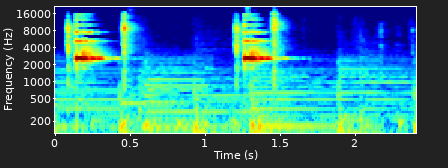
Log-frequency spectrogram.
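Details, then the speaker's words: Cheap battery-powered remote-control alarm siren for a dacha, after fitting a CR2032 battery in the remote: two loud, shrill chirping bursts about a second apart on arming test; siren works properly. "gibt es ein sehr großes Summen, leidenschaftlich, im Allgemeinen ist das Geräusch sehr laut, wenn wir uns aus der Ferne bewaffnen, wir haben es offensichtlich gehört"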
